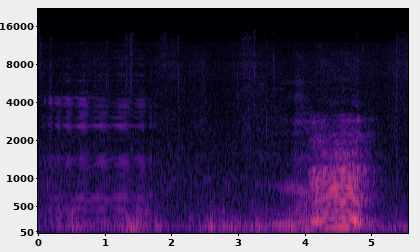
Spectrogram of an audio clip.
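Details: Cows in an English cattle yard on a winter's afternoon, with calves separated from their mothers. A faint, steady distant tone opens, then a nearer moo swells upward and breaks off sharply, over a low murmur of yard movement.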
